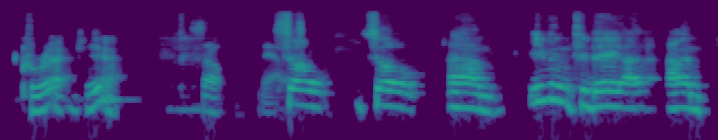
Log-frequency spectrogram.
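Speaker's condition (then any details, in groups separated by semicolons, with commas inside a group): Cerebral palsy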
